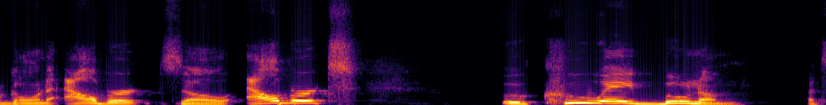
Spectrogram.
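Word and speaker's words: Okwuegbunam: arnold now we're going to albert so albert ukue boonum that's how you say it so just call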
